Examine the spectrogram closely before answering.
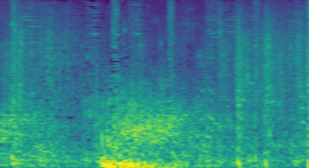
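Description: A magic blast bursts with a loud rumbling roar.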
